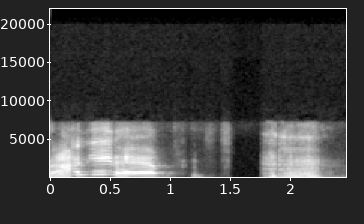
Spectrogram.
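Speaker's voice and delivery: very shrill, very high yell with swooping pitch. Pitching Anakin yelling at Samuel L. Jackson: shrill Adam Sandler voice. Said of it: "Doing that really shrill Adam Sandler voice".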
